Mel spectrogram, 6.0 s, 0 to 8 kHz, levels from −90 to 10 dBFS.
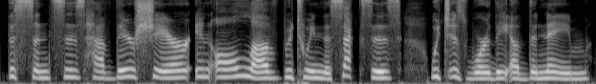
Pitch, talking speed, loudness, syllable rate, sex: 235 Hz, 170 wpm, -17 LUFS, 4.1 syllables/s, female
